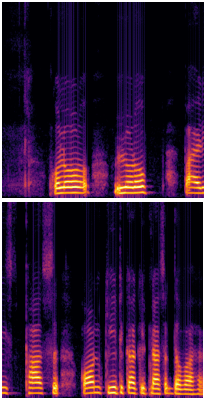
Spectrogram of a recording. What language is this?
Magahi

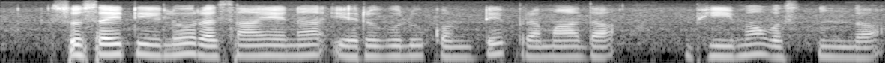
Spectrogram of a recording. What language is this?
Telugu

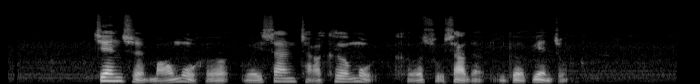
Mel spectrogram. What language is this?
Chinese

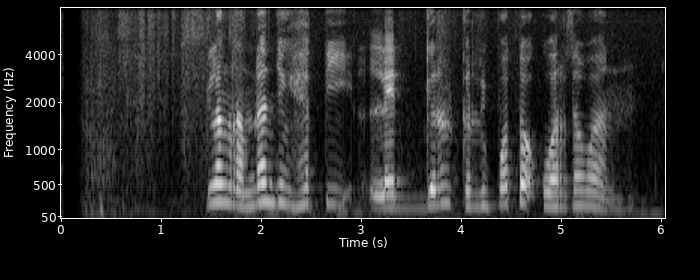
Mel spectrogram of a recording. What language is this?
Sundanese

